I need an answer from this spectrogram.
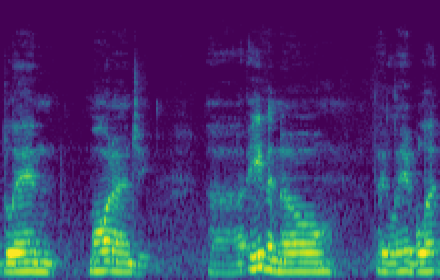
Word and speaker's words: Glenmorangie: If you look at the title of Glenmorangie, it's written as one word, Glenmorangie, and that would certainly be how they pronounce it in Glasgow. But if you're up in that neck of the woods, they would put a pause between the Glen and the Morangie, so they would call it Glenmorangie, even though they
